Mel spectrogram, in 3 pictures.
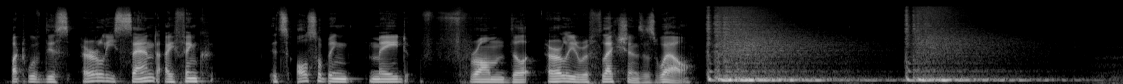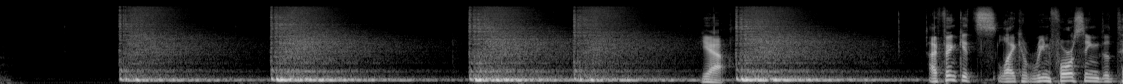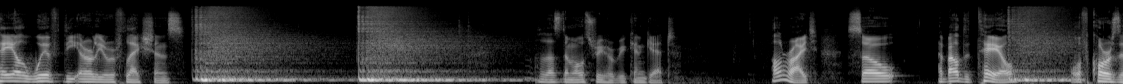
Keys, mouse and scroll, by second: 2.5-3.8 drag, 4.4 click, 7.1 space, 7.8 space, 8.3 click, 9.0 space, 10.0 space, 11.3 click, 12.4 space, 13.3 space, 13.4 click, 13.9 space, 15.8 space, 16.7 click, 17.7 space, 17.9 click, 18.6 space, 20.0 space, 23.9 click, 24.4 space, 25.3 space, 25.5 click, 26.1 space, 27.1 space, 28.2 click, 29.0 click, 32.6 space.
